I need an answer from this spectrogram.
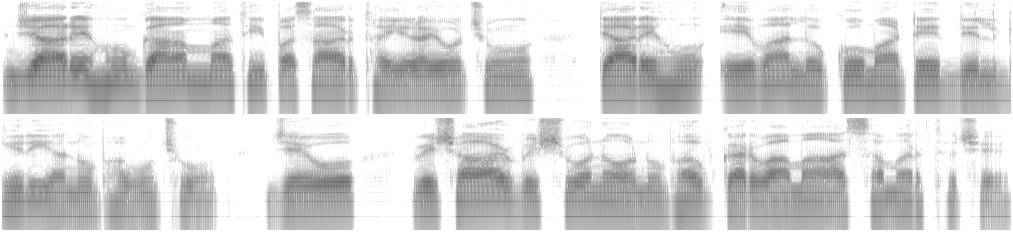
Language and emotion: Gujarati, sad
